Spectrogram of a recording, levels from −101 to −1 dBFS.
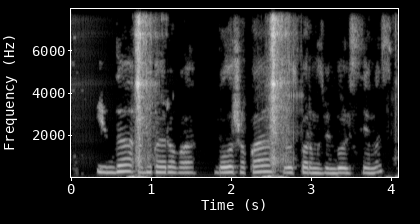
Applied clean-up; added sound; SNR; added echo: classical method spectral subtraction.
